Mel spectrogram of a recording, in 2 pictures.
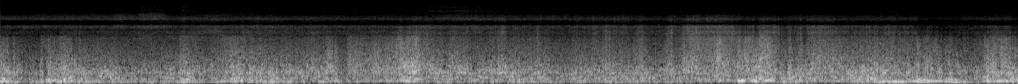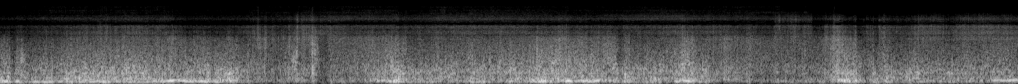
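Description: Wind buffeting the microphone of a handlebar-mounted camera on a moving bicycle: an uneven rumble that surges and eases.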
